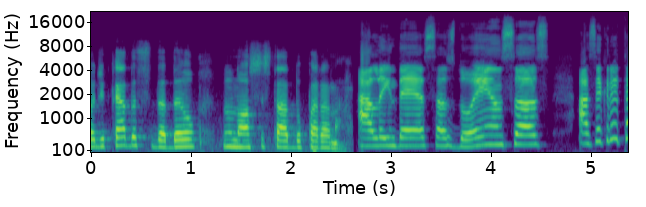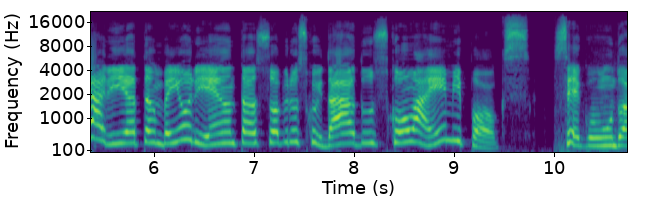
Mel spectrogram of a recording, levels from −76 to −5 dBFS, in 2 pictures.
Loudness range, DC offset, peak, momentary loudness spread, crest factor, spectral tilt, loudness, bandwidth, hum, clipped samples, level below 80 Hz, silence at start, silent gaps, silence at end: 1 LU; under 0.1%; -4 dBFS; 6 LU; 16 dB; -3 dB/octave; -19 LUFS; 19.5 kHz; none; under 0.1%; -54 dBFS; 0 s; none; 0 s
